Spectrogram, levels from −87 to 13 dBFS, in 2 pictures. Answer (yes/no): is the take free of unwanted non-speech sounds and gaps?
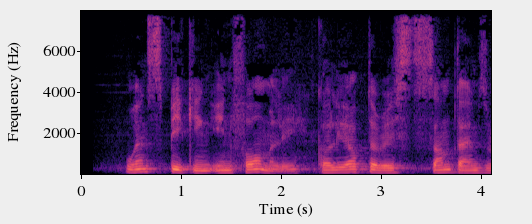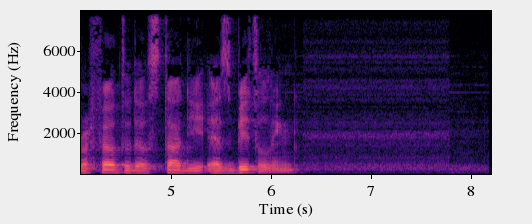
yes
